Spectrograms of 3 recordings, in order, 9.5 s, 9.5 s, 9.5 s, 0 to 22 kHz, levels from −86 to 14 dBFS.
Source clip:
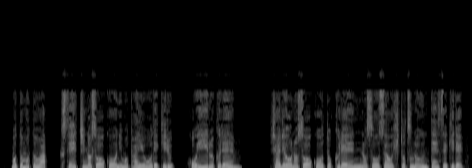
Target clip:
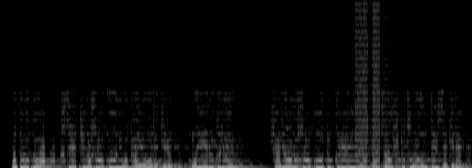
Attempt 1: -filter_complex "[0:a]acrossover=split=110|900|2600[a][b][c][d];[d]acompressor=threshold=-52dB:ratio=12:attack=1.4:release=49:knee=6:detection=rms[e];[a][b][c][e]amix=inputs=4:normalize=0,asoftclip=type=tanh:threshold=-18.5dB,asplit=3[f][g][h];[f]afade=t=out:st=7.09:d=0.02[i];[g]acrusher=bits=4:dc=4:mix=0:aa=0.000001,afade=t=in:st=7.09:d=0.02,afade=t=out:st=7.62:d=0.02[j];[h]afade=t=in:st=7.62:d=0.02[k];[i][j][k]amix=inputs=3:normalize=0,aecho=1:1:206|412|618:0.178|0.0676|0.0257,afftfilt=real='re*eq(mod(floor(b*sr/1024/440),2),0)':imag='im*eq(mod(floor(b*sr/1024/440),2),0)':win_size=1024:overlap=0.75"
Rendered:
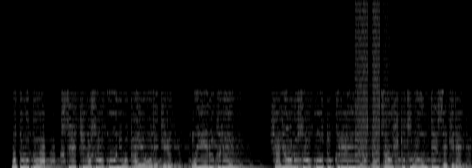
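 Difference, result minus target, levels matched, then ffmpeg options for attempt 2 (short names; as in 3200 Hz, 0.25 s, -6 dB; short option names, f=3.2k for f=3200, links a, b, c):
compressor: peak gain reduction -6 dB
-filter_complex "[0:a]acrossover=split=110|900|2600[a][b][c][d];[d]acompressor=threshold=-58.5dB:ratio=12:attack=1.4:release=49:knee=6:detection=rms[e];[a][b][c][e]amix=inputs=4:normalize=0,asoftclip=type=tanh:threshold=-18.5dB,asplit=3[f][g][h];[f]afade=t=out:st=7.09:d=0.02[i];[g]acrusher=bits=4:dc=4:mix=0:aa=0.000001,afade=t=in:st=7.09:d=0.02,afade=t=out:st=7.62:d=0.02[j];[h]afade=t=in:st=7.62:d=0.02[k];[i][j][k]amix=inputs=3:normalize=0,aecho=1:1:206|412|618:0.178|0.0676|0.0257,afftfilt=real='re*eq(mod(floor(b*sr/1024/440),2),0)':imag='im*eq(mod(floor(b*sr/1024/440),2),0)':win_size=1024:overlap=0.75"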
